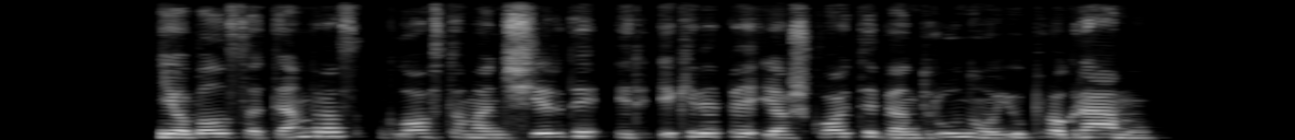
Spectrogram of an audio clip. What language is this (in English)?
Lithuanian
